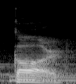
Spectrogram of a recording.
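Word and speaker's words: chord: कार्ड, कार्ड राग, यहाँ पे आप समझ लें कि एच नहीं है, आपने एच को साइलेंट रखना है और ये वर्ड बना है कार्ड।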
